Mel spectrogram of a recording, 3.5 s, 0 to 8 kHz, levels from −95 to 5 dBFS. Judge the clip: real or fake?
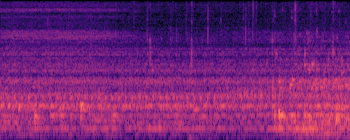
real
